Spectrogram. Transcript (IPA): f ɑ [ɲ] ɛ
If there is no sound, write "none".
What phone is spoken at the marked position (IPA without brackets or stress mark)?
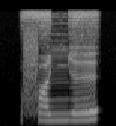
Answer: ɲ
